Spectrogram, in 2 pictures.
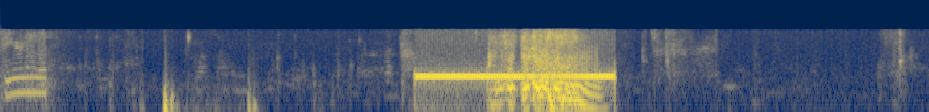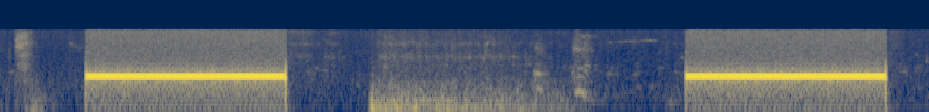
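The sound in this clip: Telephone tones play while a call is transferred: three long, steady mid-pitched tones of about two seconds each, evenly spaced, with brief faint clicks and scraps of other sound between them.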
